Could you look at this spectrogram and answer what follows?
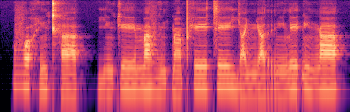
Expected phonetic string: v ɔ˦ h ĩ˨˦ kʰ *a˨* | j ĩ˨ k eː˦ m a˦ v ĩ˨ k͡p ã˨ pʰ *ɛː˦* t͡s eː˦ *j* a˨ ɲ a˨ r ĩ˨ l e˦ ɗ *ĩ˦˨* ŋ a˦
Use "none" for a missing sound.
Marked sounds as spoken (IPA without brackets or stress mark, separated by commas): a˨, eː˦, j, ĩ˦˨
